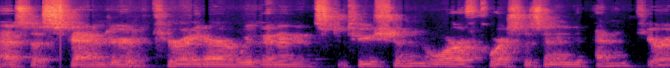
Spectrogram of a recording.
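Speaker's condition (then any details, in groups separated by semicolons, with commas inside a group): No condition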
